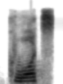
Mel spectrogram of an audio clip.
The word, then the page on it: quartz: Indian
